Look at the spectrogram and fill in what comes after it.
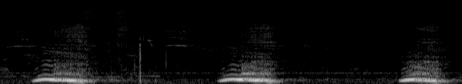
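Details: Asiatic lion in the Gir jungle, seen on safari, giving three heavy grunting roars spaced roughly every two seconds, each low, swelling and fading quickly, with a sharp click between the first two and a faint hum behind.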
